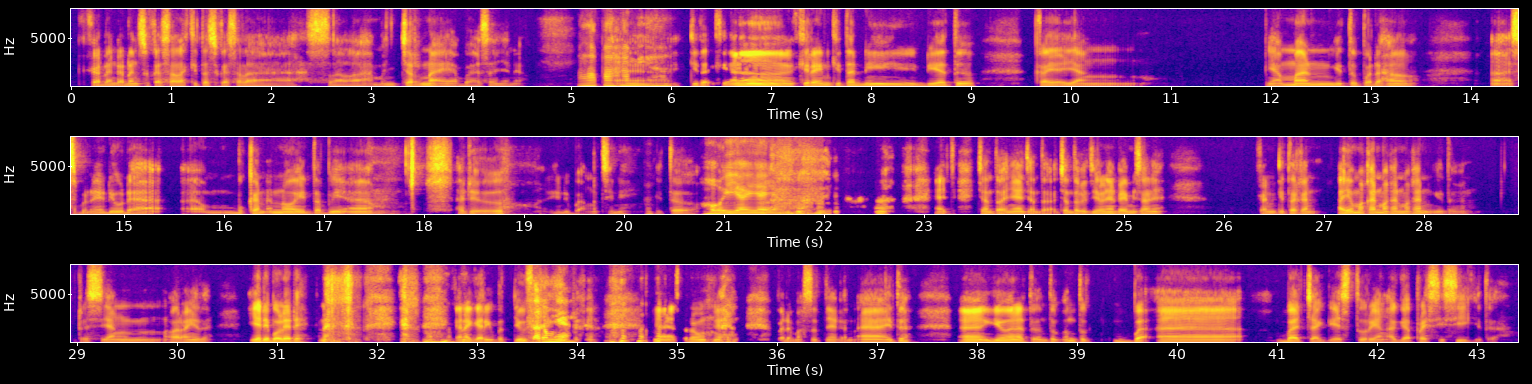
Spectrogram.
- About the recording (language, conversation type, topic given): Indonesian, podcast, Bagaimana cara memulai obrolan dengan orang yang belum dikenal?
- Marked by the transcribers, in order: in English: "annoyed"; tsk; teeth sucking; chuckle; chuckle; laugh; laughing while speaking: "juga"; chuckle; unintelligible speech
